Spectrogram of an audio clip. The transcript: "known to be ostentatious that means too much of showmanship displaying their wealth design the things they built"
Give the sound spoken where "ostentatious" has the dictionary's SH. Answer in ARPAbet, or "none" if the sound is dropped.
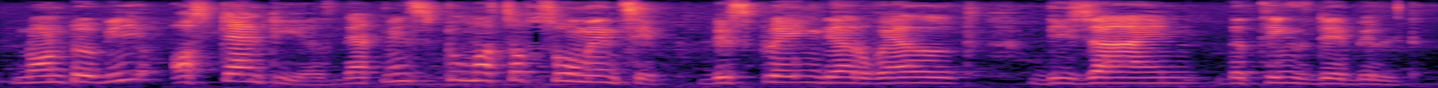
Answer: none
